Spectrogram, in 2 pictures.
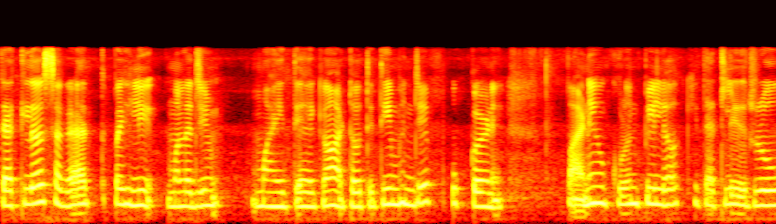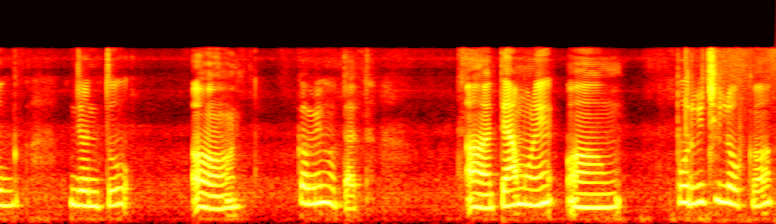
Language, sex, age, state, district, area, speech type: Marathi, female, 18-30, Maharashtra, Pune, urban, spontaneous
